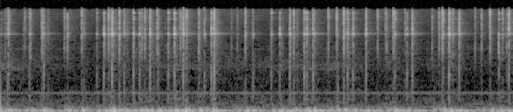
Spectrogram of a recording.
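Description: Long nails tap quickly along an elongated glass perfume bottle, partly filled with pink liquid, that lies flat on a table. The result is a dense, uneven run of short, bright clicks over a soft low thump, with each tap dying away almost at once.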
